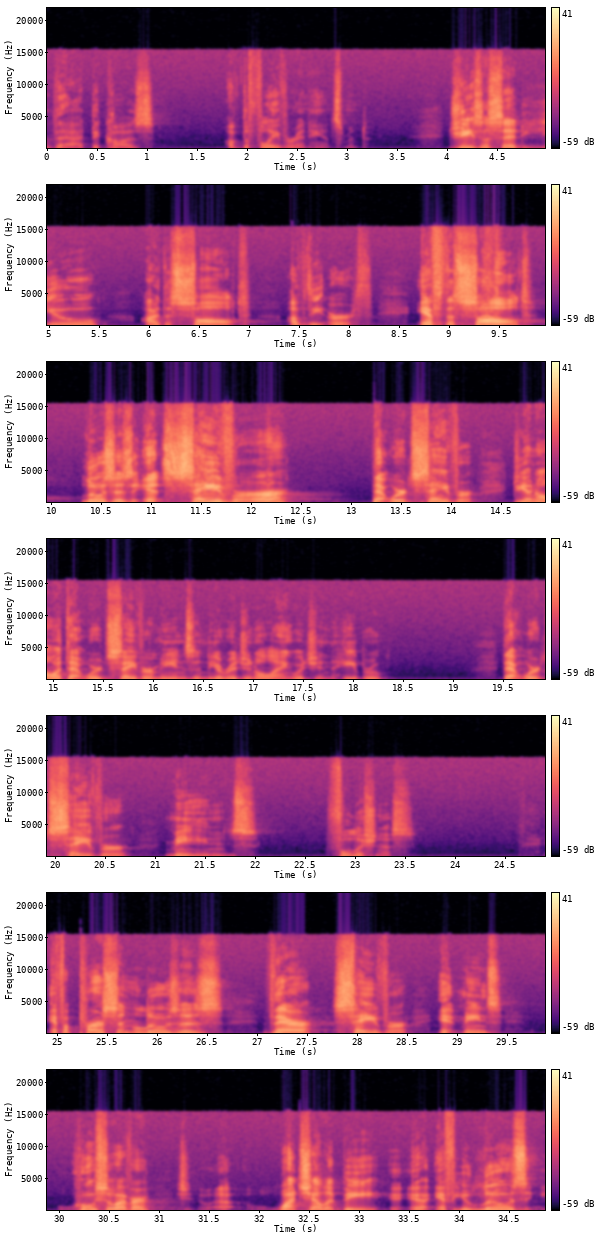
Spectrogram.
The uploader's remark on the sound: Calvary Assembly of God live Stream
